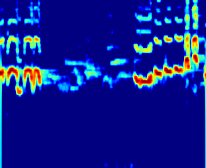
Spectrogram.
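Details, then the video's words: Oriental magpie-robin with a tight rolling song: looping whistled notes at the start, a softer stretch, then a run of quick, rising whistled phrases ending in sharp chirps. "KICAUAN DASAR KACER NGEROLL RAPAT"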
